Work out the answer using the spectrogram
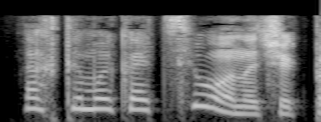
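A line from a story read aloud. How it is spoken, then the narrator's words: Cooing. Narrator (Russian): проворковала я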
